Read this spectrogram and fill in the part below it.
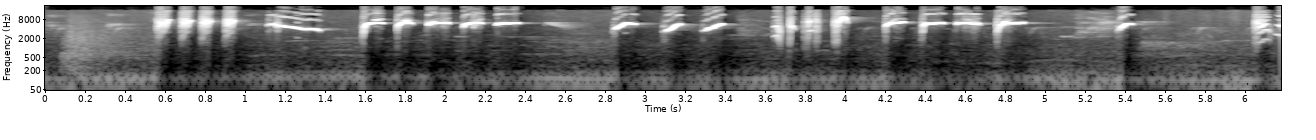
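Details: Gacor long-tailed shrike singing a rich repertoire: runs of sharp high chirps, downslurred whistles repeated in quick series, clipped notes between short pauses, over steady low hum.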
